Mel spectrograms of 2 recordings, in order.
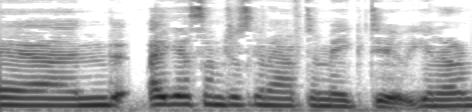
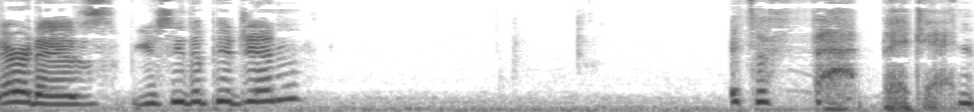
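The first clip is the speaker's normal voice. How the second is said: talking with mouth full, higher, quieter; 4 semitones higher, 10 dB quieter than usual. Filming a fat pigeon for viewers, talking with mouth full. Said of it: "I have stuff in my mouth".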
